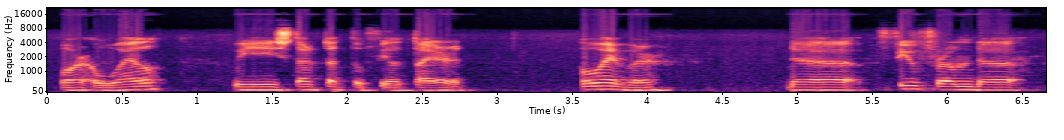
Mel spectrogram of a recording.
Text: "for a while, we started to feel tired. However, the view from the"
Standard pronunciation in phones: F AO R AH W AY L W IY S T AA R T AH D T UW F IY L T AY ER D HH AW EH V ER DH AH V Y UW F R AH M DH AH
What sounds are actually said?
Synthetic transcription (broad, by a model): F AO R AH W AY L W IY S T AA R T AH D T UW F IY L T AY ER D HH AW EH V ER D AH F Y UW F R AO M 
